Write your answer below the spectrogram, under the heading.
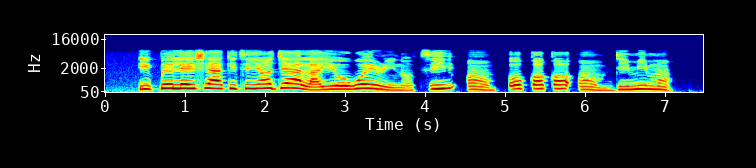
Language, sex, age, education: Yoruba, female, 46-60, tertiary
